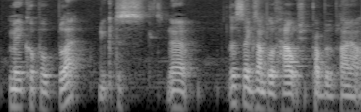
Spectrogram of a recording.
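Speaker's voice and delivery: normal talking voice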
